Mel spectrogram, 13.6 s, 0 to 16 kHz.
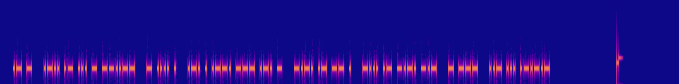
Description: Morse code, heard as a keyed tone, about 36 wpm, 700 Hz. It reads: AT LAST, THE REPORT CAME BACK TO US.
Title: Sentences from Top 1000 Words - Review Part 6 - 35wpm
